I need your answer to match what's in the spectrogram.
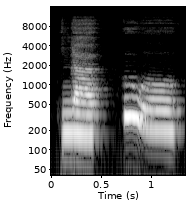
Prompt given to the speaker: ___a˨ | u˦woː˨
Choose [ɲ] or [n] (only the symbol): ɲ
